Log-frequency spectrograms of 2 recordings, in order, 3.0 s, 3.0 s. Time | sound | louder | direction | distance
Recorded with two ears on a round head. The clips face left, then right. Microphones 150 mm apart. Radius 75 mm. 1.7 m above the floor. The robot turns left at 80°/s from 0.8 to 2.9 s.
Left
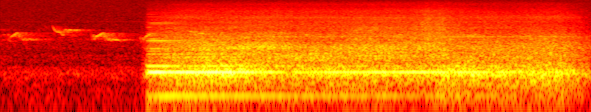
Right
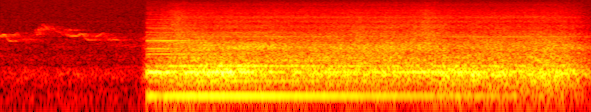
0.7 | a guitar | left 5 dB | 25° right | 2.5 m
